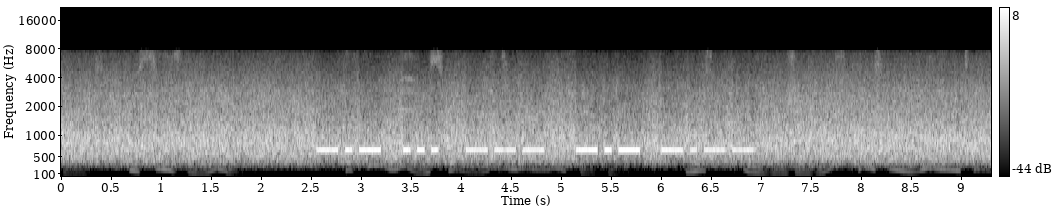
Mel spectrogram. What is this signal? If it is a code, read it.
Morse code (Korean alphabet), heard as a keyed tone, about 17 wpm, 660 Hz, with heavy radio static, a narrow filter and speech in English. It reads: 옆에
